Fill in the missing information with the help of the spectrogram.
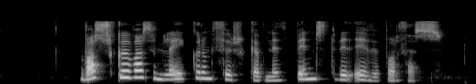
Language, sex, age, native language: Icelandic, female, 30-39, Icelandic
